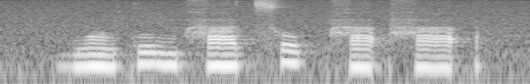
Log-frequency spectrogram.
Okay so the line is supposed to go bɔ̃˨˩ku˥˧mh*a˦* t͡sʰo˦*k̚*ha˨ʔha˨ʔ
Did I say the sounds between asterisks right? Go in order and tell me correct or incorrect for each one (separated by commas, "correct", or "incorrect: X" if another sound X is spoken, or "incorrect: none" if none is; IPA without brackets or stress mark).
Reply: correct, incorrect: p̚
